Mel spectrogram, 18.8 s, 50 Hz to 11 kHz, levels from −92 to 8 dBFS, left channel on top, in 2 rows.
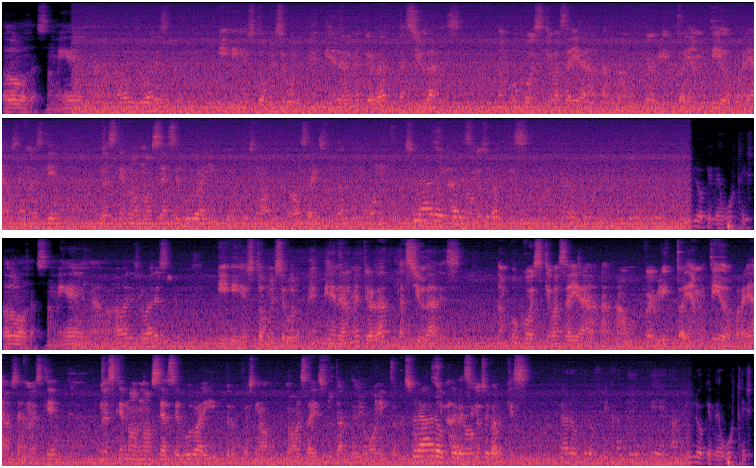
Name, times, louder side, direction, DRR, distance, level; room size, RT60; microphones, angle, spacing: voice 1, 0.0-2.1 2.3-15.9 18.5-18.6, right 1 dB, 25° right, 1 dB, 0.9 m, -30 dB
sound 1, 0.8-18.0, left 4 dB, 45° left, 0.5 m, -28 dB
voice 2, 1.8-2.2 14.5-15.6 16.3-18.8, right 3 dB, 65° right, 6 dB, 0.9 m, -30 dB
5.7 x 4.2 x 4.4 m, 0.28 s
head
